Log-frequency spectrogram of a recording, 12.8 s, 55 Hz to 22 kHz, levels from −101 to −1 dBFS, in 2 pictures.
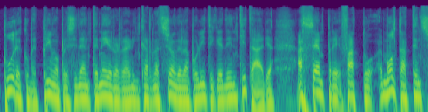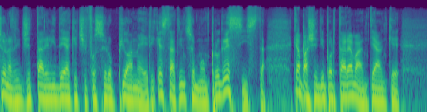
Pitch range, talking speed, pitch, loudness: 100-120 Hz, 155 wpm, 110 Hz, -22 LUFS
